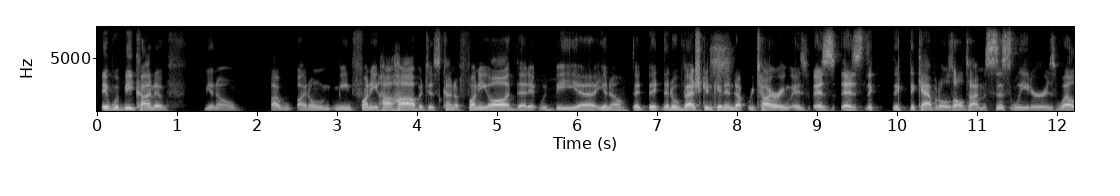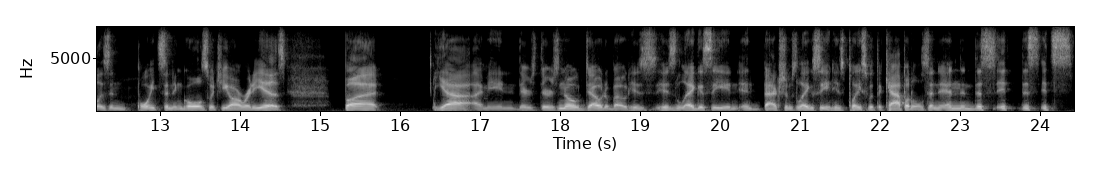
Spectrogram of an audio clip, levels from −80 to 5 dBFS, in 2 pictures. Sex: male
